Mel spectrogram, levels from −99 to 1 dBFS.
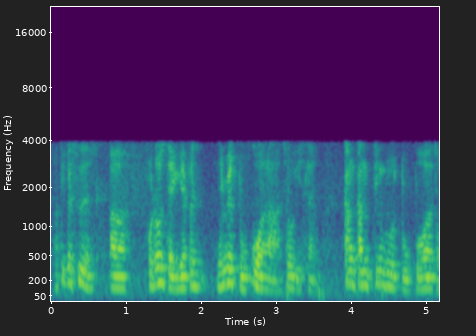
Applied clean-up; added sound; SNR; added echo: none; none; none; none.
